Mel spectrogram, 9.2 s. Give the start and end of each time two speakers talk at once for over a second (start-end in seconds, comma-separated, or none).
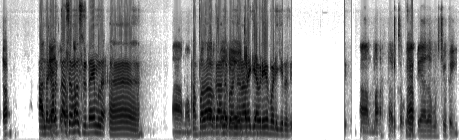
3.9-5.3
